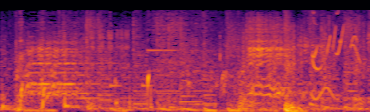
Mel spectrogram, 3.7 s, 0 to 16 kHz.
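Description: Sheep bleat in the video game Moving Out 2, with several short wavering cries near the end that play over busy game music and sound effects.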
